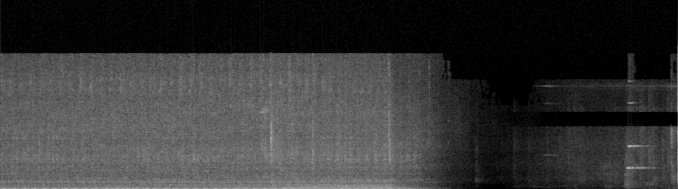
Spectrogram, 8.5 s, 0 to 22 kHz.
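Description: Built 350 (bored to 355) small-block Chevy V8 with headers idling high on a cold engine, with an even pulsing exhaust note. About five seconds in it dies away over half a second, as the engine is switched off.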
